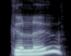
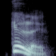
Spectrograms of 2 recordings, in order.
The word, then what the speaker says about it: Gulu: this wrong as well Galo Gulu Gulu there you go now tell me about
